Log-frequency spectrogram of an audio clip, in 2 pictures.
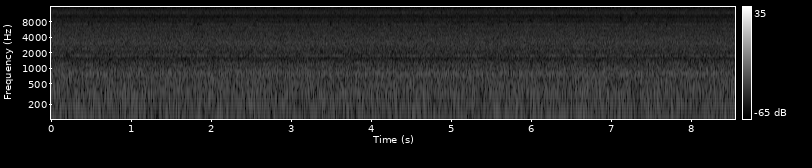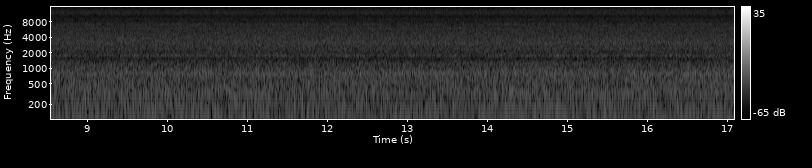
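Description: A jet engine hums in a steady low roar.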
